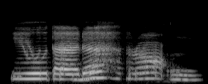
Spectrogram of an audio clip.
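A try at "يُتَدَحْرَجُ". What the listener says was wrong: Jim. Ini huruf jim ya. Ini huruf jim.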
